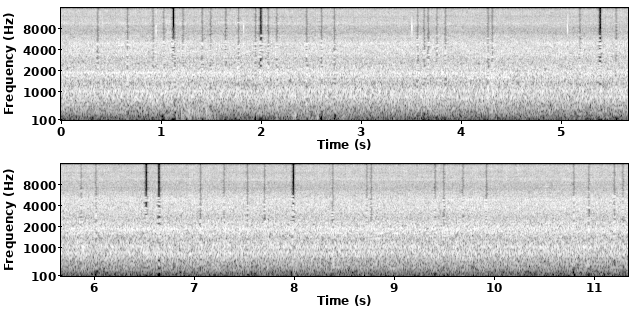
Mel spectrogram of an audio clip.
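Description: Passenger train approaching the platform slowly: a steady running noise with a faint, even whine that does not change in level.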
